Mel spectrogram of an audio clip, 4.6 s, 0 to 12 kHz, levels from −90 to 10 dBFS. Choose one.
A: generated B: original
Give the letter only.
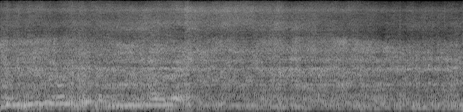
A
